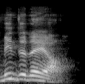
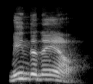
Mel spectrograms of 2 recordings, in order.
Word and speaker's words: Mindanao: thing it's pronounced Mindanao Mindanao you see how it's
